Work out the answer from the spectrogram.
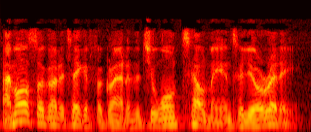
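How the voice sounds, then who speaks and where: Lively, low-voiced wisecracking sleuth. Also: male voice, quick pace, husky. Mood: wry, teasing. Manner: slangy, sardonic, swaggering. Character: breezy, wisecracking, flirtatious male detective's legman. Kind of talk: 1950s radio detective acting. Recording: muffled, noisy vintage radio recording.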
